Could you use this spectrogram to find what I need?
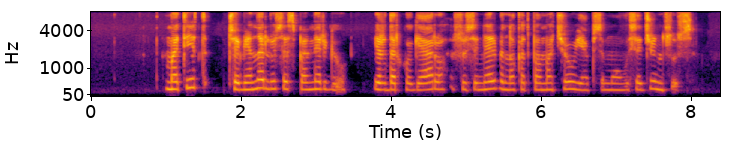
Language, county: Lithuanian, Panevėžys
